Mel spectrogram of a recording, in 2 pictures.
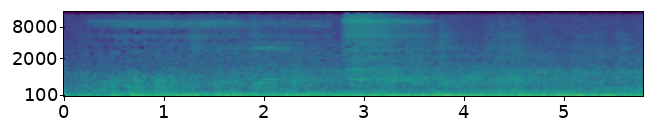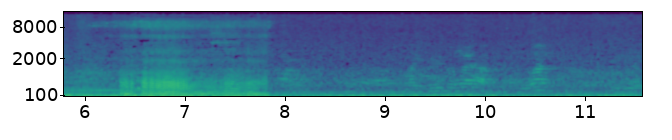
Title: Pug snoring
